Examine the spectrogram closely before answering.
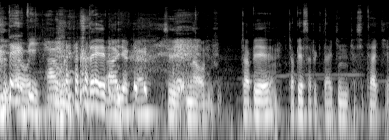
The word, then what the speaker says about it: Teví: Álvaro Chubé, Teví, Moncosh, lo he pronunciado bien esta vez. El acento es en la E. Gracias. Teví. Teví.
